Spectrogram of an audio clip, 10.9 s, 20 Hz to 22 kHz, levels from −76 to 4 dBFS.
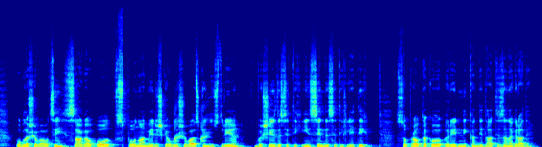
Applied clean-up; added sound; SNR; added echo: neural mask model Resemble Enhance denoiser.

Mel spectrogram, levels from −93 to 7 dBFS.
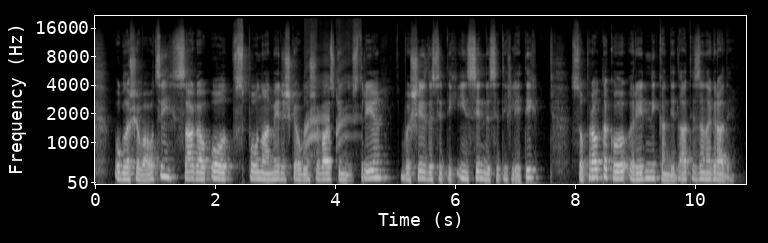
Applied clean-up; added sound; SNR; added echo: neural mask model RNNoise.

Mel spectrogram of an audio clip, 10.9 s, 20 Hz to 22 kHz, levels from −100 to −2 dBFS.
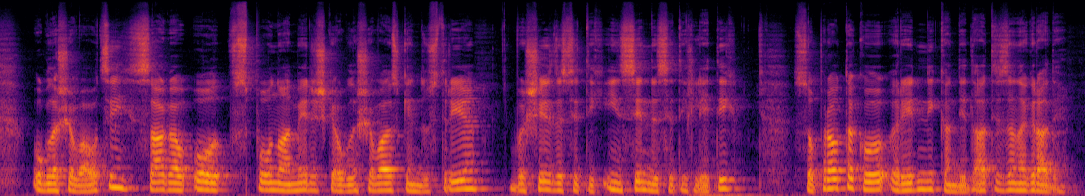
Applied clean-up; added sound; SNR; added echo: none; none; none; none.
